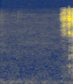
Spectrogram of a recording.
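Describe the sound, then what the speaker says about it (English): Scissors make one brief, crisp snip through ribbon for a tree topper bow, close and clear after a near-silent moment. "let me cut it first."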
